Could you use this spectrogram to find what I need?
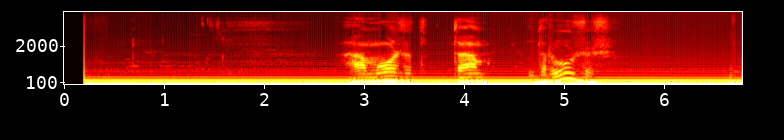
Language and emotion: Russian, neutral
